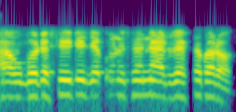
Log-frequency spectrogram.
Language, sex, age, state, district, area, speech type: Odia, male, 60+, Odisha, Jharsuguda, rural, conversation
